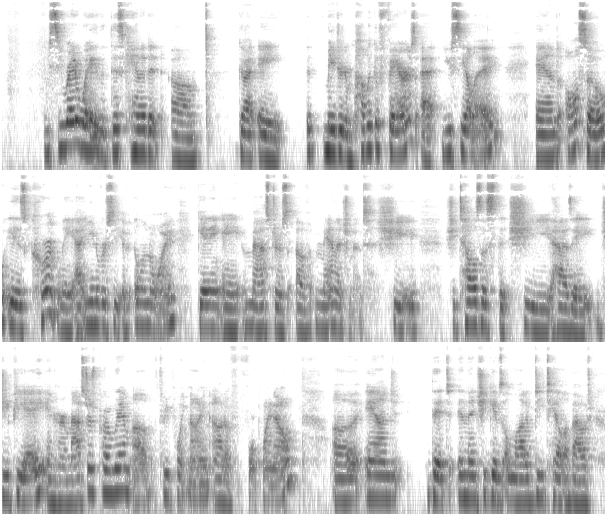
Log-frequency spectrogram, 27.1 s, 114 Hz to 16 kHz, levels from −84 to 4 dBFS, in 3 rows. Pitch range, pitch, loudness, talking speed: 160-185 Hz, 170 Hz, -32 LUFS, 130 wpm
